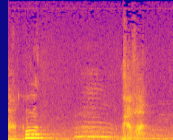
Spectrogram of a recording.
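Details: Domestic cats named Calli and Gordon, a pair kept indoors; a single tonal meow with clear stacked harmonics, followed by a softer drawn-out note and a brief broadband sound, with a person speaking just after.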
